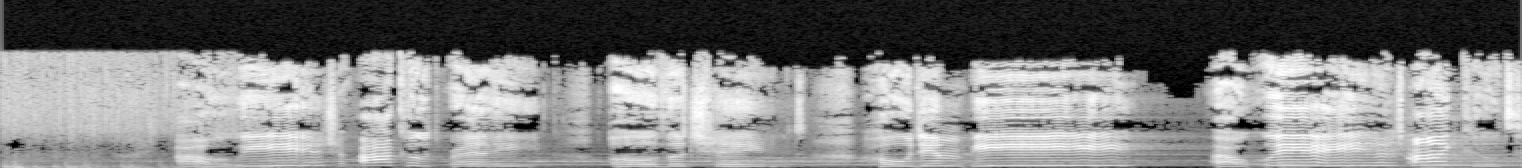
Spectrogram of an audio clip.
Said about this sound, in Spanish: Estamos escuchando la canción de la película Si todas las puertas se cierran, una película con tres historias entrelazadas por el problema de la prostitución y la trata con fines de explotación sexual basadas en hechos reales.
